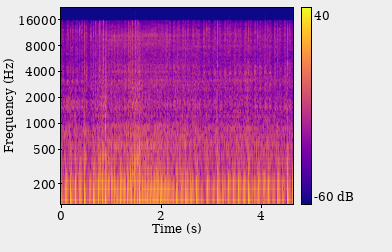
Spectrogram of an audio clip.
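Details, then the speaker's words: Yamaha SR400 single-cylinder motorcycle idling with loud, clattery beat; valve rocker arms found with too much side-to-side play; oil reaching the head is normal. "ถ้ามีตัวโยกได้นะครับที่มันมีเสียงดังอ่ะ"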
